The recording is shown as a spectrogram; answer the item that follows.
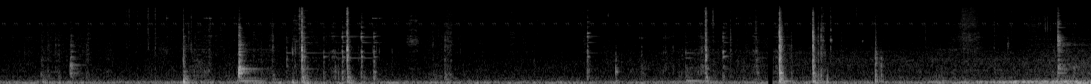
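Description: Scattered metal clinks and taps from a hand tool and a driveshaft bracket being fitted to a car's underside, about nine in all, over a low steady hum.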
